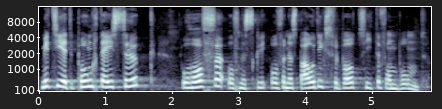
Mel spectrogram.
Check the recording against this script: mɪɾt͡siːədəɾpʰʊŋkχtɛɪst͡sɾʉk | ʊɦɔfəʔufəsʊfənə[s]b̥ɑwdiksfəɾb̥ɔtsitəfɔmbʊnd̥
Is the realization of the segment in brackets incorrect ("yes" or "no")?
no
